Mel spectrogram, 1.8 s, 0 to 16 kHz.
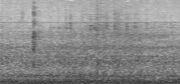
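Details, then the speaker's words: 2011 Nissan Rogue SL AWD 2.5 four-cylinder, 167,000 miles, driving; steady low rumble unchanged when turning hard either way, so not a wheel bearing, worn staked driveshaft universal joint. "That noise is there constantly, so we know that is not a wheel bearing."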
